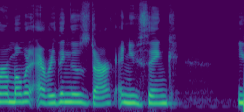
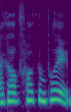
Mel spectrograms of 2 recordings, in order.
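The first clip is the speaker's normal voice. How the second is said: acted angry character voice; 3 semitones higher than usual. Acting out a character who realizes he was tricked: angry character. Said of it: "he gets pissed".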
